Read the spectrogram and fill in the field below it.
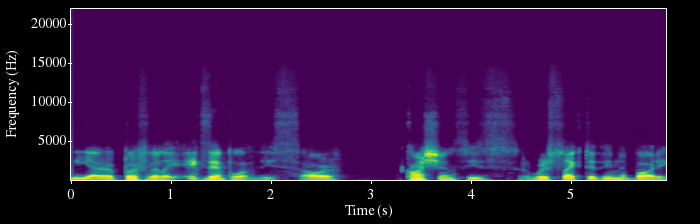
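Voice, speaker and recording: A man with a non-native accent speaks fairly slowly at a fairly low pitch. His pitch varies in an ordinary way against a quiet background. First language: not English. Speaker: video blogger. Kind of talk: monologue video blog.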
